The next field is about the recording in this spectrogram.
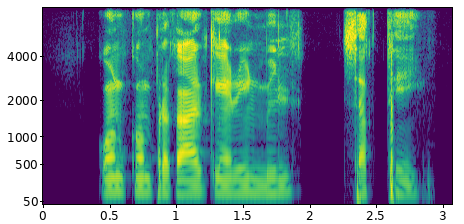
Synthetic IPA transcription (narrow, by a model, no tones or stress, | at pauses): kɔːnkoːnpɾɐkaːɾkẽɾinmɪl | sɐk̚t̪ʰeː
